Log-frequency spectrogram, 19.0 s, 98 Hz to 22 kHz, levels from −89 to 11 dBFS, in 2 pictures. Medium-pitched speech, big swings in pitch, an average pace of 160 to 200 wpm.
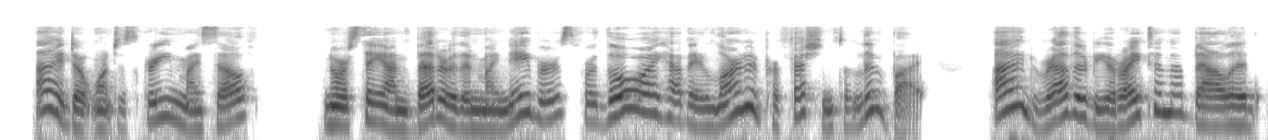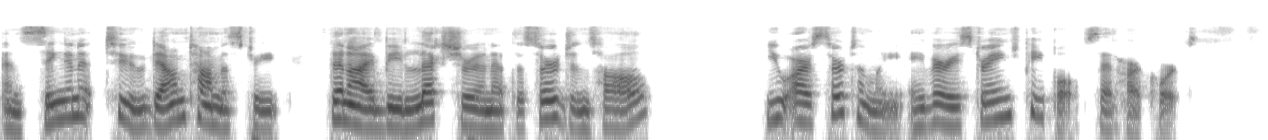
No: high, 200 Hz; wide, 6.7 semitones; average, 175 wpm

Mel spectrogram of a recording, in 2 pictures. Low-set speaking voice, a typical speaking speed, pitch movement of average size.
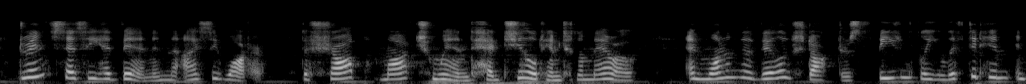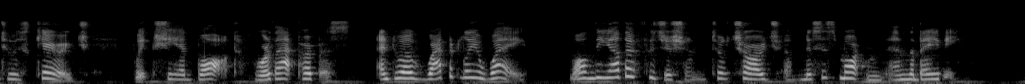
No: very high, 250 Hz; average, 160 wpm; average, 4.5 semitones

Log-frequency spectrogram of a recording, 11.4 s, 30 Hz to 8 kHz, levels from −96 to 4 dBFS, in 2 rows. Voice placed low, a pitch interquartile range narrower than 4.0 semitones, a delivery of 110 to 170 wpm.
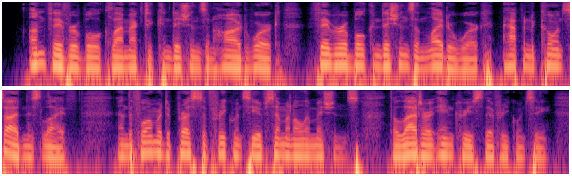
Yes: low, 105 Hz; average, 2.8 semitones; average, 165 wpm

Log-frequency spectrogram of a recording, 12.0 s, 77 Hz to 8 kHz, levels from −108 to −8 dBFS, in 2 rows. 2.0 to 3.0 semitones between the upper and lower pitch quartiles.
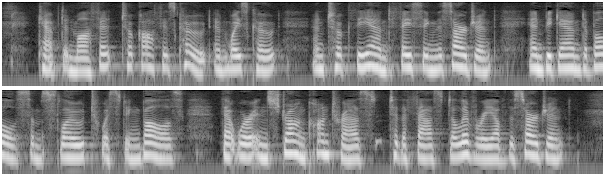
Yes: narrow, 2.5 semitones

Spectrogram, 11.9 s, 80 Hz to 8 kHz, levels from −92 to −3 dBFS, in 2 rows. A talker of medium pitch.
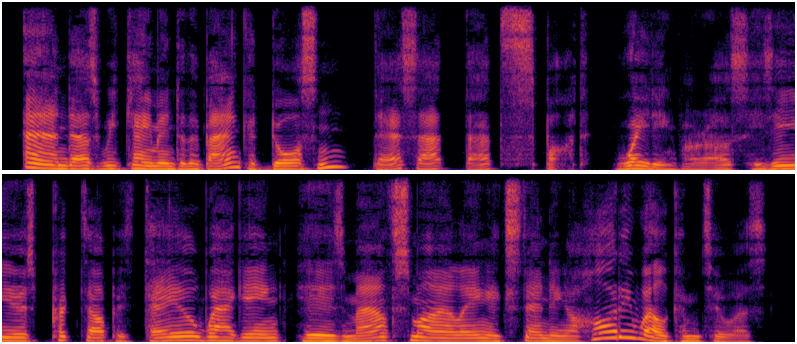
Yes: medium, 145 Hz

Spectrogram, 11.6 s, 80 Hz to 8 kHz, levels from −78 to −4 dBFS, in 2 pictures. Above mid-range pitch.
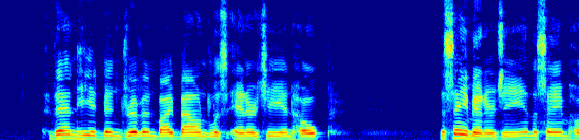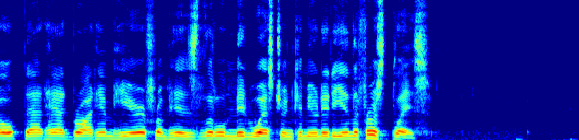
No: medium, 170 Hz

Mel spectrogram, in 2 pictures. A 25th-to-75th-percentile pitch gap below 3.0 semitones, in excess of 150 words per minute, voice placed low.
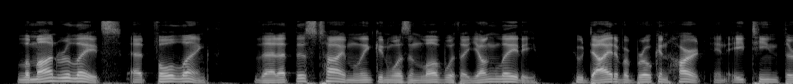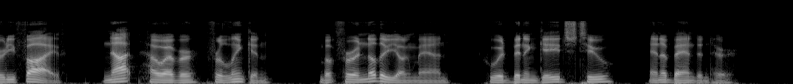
No: average, 3.6 semitones; average, 160 wpm; low, 105 Hz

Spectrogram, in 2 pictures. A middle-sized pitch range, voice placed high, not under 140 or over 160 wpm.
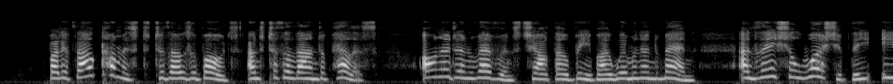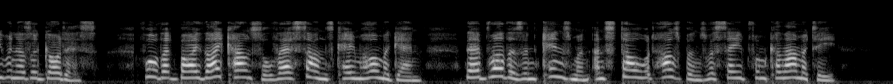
No: average, 4.3 semitones; very high, 275 Hz; average, 180 wpm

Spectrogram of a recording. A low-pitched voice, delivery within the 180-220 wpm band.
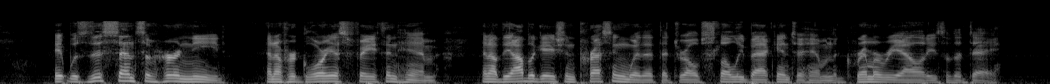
Yes: low, 115 Hz; average, 190 wpm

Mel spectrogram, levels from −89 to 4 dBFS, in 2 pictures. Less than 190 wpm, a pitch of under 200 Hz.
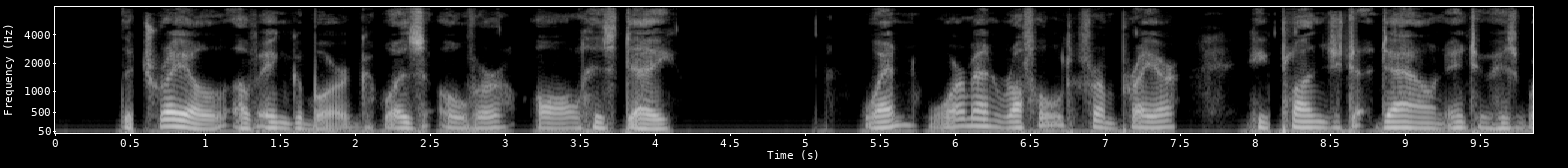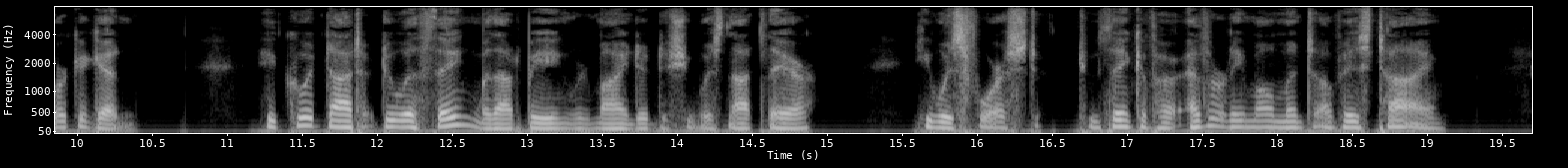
Yes: average, 145 wpm; low, 135 Hz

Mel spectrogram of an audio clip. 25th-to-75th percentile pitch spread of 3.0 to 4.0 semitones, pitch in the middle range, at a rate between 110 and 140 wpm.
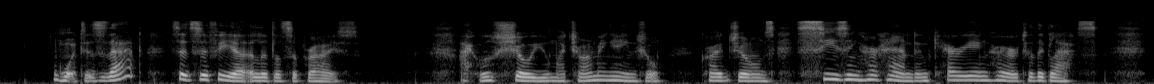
Yes: average, 3.7 semitones; medium, 175 Hz; slow, 135 wpm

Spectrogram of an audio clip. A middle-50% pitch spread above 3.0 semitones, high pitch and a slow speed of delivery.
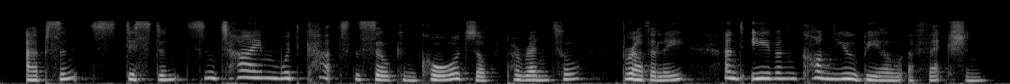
Yes: average, 5.2 semitones; high, 230 Hz; slow, 95 wpm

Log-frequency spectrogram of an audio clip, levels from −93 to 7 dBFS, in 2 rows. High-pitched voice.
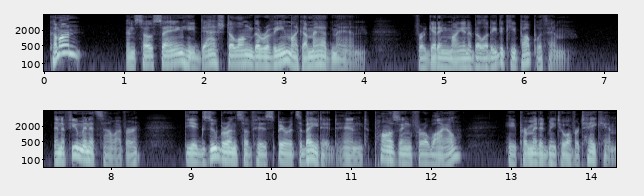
No: very low, 85 Hz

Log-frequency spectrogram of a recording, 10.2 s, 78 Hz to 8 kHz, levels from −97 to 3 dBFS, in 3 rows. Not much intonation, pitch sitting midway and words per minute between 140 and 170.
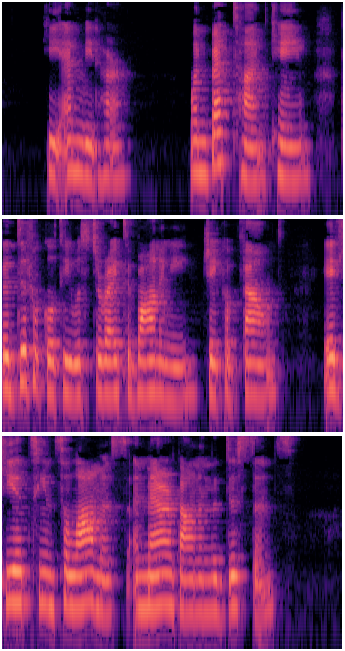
Yes: narrow, 2.1 semitones; medium, 180 Hz; average, 145 wpm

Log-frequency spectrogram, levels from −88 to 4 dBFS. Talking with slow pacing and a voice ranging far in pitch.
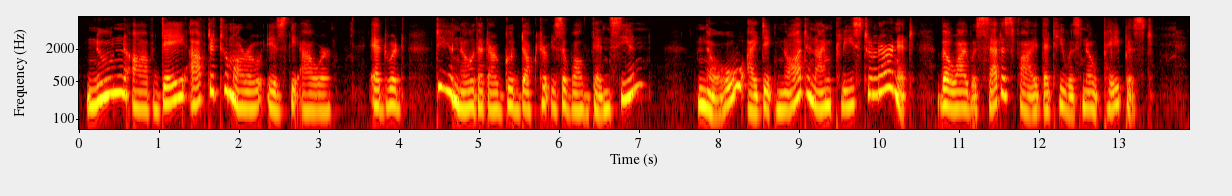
No: average, 170 wpm; wide, 5.7 semitones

